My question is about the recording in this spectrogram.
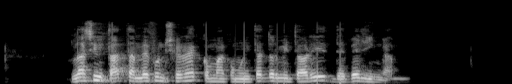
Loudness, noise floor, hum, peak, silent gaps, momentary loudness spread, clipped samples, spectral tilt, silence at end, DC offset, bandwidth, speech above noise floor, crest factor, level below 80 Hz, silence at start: -16 LUFS; -85 dBFS; none; -2 dBFS; none; 7 LU; under 0.1%; -6.5 dB/octave; 1.05 s; under 0.1%; 8 kHz; 69 dB; 16 dB; -50 dBFS; 0.7 s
